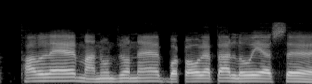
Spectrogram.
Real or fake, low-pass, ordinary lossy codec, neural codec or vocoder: fake; 7.2 kHz; Opus, 24 kbps; codec, 16 kHz, 0.5 kbps, X-Codec, HuBERT features, trained on LibriSpeech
